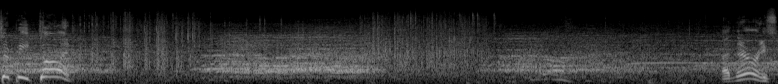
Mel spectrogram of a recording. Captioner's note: applause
